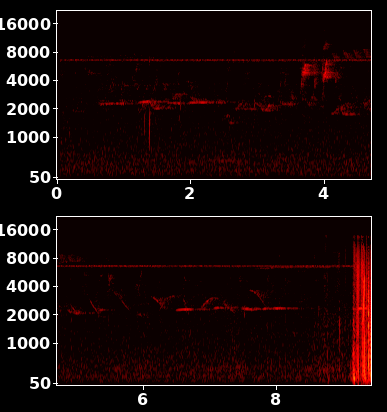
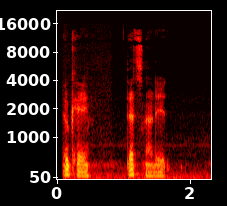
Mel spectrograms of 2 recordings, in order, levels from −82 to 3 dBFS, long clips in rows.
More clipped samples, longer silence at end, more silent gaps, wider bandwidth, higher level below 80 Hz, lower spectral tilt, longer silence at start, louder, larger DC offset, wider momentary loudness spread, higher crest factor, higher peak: neither; about the same, 0 s vs 0.05 s; neither; second, 14 kHz vs 16 kHz; second, -82 dBFS vs -50 dBFS; second, -2 dB/octave vs -5.5 dB/octave; about the same, 0.05 s vs 0.1 s; second, -52 LUFS vs -31 LUFS; neither; second, 10 LU vs 15 LU; first, 42 dB vs 22 dB; about the same, -6 dBFS vs -8 dBFS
